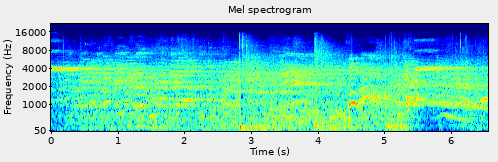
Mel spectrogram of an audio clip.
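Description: Volleyball rally in a gymnasium: the ball is struck with sharp slaps, the loudest about three seconds in, then again about a second and a second and a half later, over steady voices and shouts from players and spectators.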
